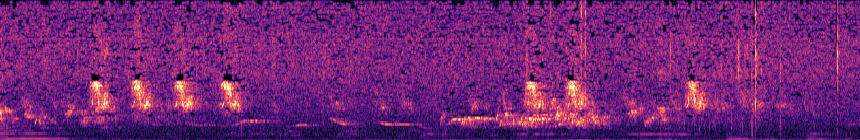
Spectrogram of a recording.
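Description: Faint chirping of small birds: short high chirps repeated at irregular intervals, with a few brief whistled notes.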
